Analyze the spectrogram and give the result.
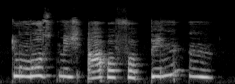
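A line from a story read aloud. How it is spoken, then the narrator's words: Little tiger calling out. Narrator (German): rief der kleine Tiger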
